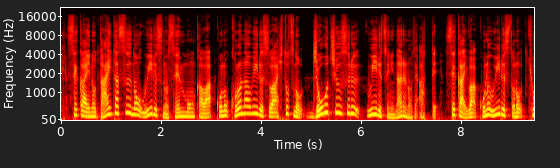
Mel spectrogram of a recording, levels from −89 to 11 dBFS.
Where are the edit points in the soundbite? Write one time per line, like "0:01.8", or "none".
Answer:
0:03.1
0:07.6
